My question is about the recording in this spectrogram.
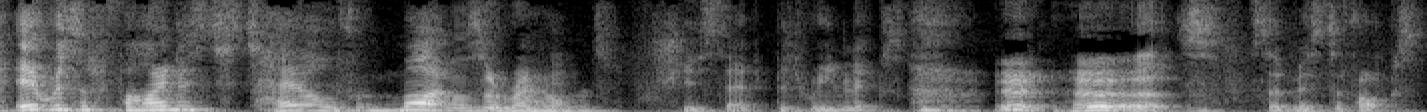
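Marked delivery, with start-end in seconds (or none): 0.1-3.0 louder, higher, lightly voiced Mrs Fox; a touch of wifely lament; lamenting mother fox. Mrs Fox laments between licks. 5.0-6.1 loud, high cry of hurt; acted yelp of pain; pained complaint. Wounded Mr Fox complains of pain.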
